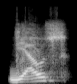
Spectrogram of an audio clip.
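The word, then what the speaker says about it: Dyaus: know about like his name is Peter I'll spell it d y u a s jiaos Peter p-i-t-r okay the house Peter is father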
